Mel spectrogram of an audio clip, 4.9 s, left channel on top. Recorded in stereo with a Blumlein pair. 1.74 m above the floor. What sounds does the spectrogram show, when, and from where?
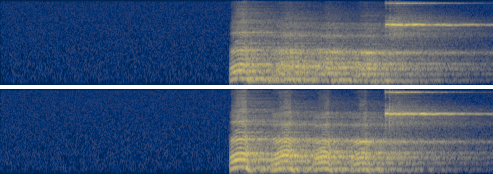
2.3 s laughter: 15° right, 1.4 m; by 3.7 s 50° right, 2 m
3.8 s a chime: 65° right, 2 m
